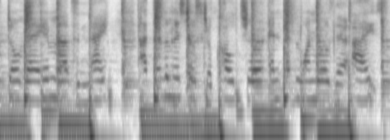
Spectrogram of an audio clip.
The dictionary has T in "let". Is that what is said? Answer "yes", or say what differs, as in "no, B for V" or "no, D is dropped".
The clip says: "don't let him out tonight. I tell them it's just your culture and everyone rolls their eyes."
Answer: no, T is dropped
